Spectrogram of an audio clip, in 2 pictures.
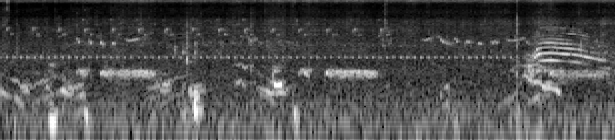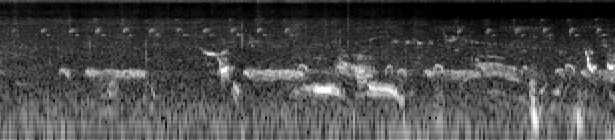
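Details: Lion cub and its mother in Kruger National Park calling for the cub's playful siblings hidden in the bushes; short, even, moaning calls repeated every second or so, with birds chirping and twittering behind.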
